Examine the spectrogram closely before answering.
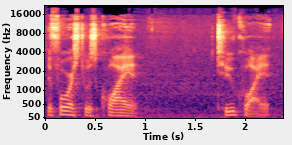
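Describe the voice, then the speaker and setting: A man reading a scary story aloud in short, deliberate phrases with pauses for suspense. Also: lowish voice. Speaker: storyteller, channel host. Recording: clearly noisy room recording.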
